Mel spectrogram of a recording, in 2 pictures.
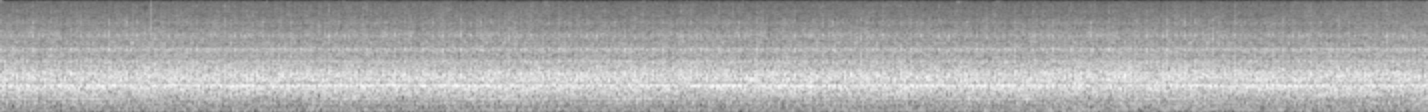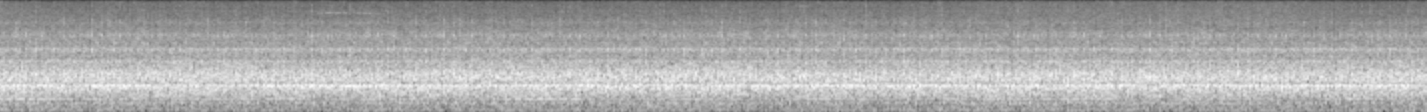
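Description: A truck engine hums steadily at cruising speed.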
